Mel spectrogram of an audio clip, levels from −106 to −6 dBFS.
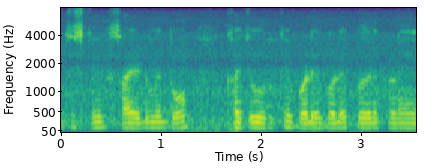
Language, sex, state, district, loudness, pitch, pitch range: Hindi, male, Uttar Pradesh, Shamli, -20 LUFS, 120 Hz, 115-125 Hz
